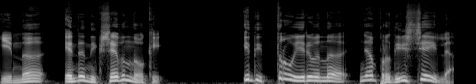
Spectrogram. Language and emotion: Malayalam, surprised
